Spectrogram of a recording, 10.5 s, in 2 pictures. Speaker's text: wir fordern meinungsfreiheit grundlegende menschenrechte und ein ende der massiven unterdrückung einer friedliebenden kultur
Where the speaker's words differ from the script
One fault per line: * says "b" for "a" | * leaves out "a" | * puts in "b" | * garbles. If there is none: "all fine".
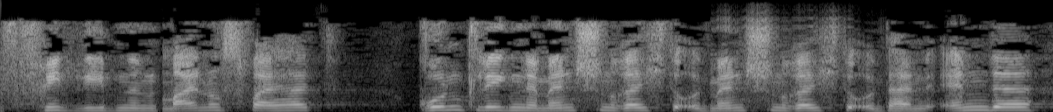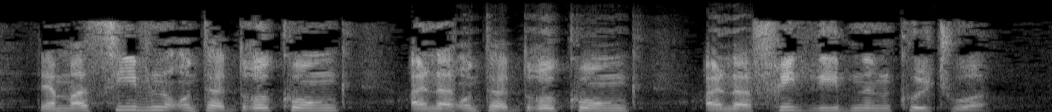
* says "friedliebenden" for "fordern"
* puts in "menschenrechte und"
* puts in "unterdrückung einer"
